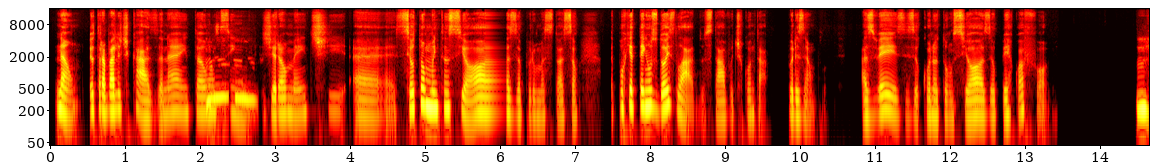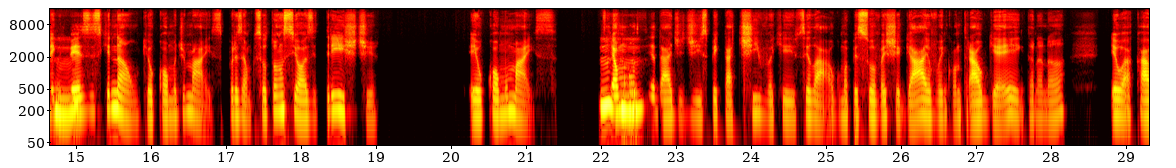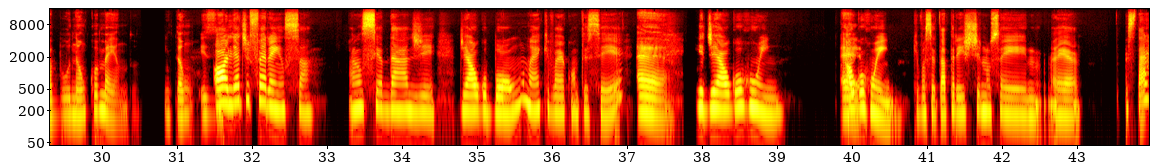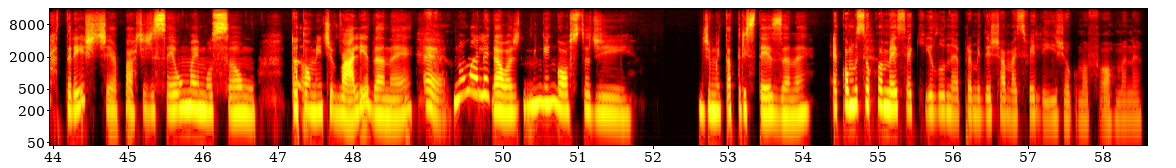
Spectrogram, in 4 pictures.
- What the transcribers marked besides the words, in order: distorted speech; other background noise; tapping
- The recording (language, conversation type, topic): Portuguese, advice, Como posso diferenciar a fome física da vontade de comer por emoção?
